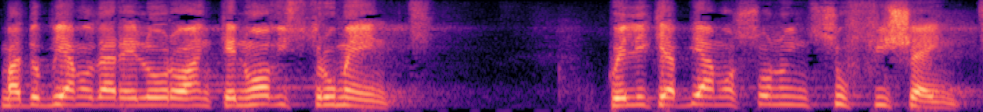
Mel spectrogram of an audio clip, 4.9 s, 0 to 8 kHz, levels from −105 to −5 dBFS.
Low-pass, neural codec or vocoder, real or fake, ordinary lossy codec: none; none; real; none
